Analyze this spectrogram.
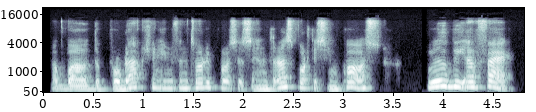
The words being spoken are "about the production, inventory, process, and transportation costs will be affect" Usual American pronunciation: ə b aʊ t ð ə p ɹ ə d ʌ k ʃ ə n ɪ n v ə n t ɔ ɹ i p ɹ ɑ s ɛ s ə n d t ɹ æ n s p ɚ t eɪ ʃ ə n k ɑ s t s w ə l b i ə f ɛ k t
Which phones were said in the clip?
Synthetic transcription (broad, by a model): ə b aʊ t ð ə p ɹ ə d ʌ k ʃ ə n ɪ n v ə n t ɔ ɹ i p ɹ ɑ s ɛ s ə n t ɹ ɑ n s p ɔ t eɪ s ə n k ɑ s s w ə l b i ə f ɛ k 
